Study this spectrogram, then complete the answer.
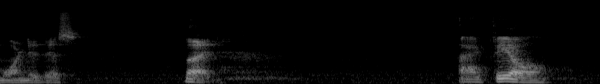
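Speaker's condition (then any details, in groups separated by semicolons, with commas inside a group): ALS, severe; recently diagnosed after 5.5 years misdiagnosis, medication one month; speech severely hampered, difficulty swallowing pills, thicker liquids easier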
